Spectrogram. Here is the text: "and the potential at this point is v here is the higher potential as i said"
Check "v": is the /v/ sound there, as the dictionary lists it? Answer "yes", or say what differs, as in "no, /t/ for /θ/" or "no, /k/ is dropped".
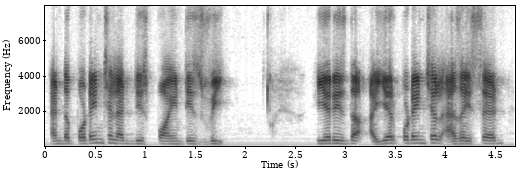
yes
